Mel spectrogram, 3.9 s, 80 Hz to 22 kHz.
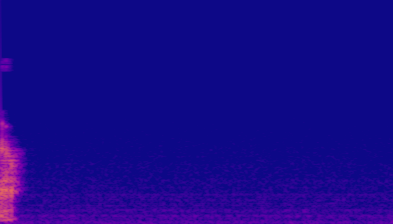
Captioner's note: pauses 8 seconds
